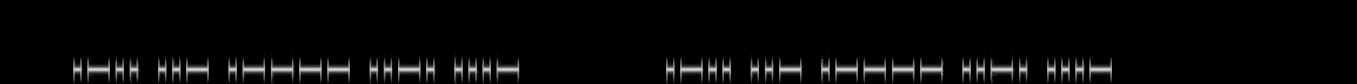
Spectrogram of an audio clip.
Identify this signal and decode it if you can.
Morse code, heard as a keyed tone, about 17 wpm, 700 Hz. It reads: LU1FV LU1FV
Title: DXCC-100 Call Signs - 5 Characters - Repeated 3x - 17wpm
